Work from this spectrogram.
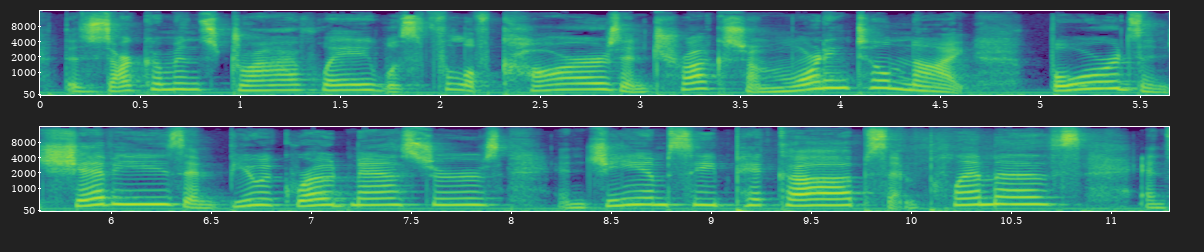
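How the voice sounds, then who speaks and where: A woman narrating a children's audiobook, reading scripted prose in an expressive, clearly phrased way. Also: fairly high pitch.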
